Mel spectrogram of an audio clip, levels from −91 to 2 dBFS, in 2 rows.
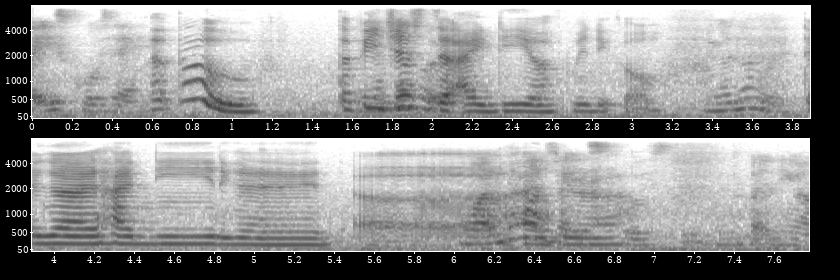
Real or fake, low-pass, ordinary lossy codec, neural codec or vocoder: real; 7.2 kHz; none; none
